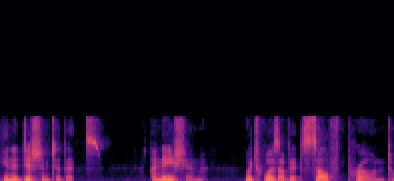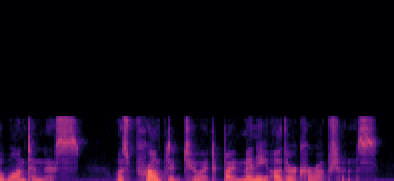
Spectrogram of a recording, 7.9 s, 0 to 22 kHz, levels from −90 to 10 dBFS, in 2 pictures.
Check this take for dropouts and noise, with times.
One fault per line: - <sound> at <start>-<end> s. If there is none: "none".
- dropout at 0.7-0.9 s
